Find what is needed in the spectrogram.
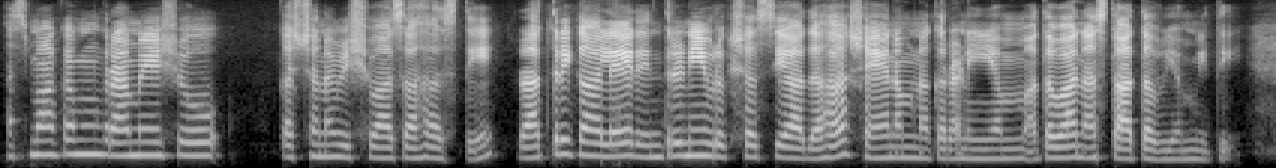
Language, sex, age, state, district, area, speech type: Sanskrit, female, 30-45, Karnataka, Udupi, urban, spontaneous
